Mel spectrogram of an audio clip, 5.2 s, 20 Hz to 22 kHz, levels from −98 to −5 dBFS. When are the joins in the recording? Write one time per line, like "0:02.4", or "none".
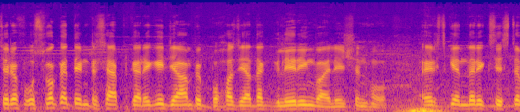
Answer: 0:04.1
